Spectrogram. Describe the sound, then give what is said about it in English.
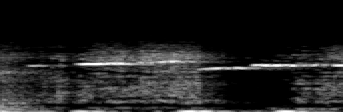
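A thin, eerie whistled tune coming from a window at night after a storm has ceased: one wavering high note that holds steadily and then glides slightly lower, heard faintly and alone over a soft low rumble. “That's a familiar sound, isn't it, Paul? It's coming from that window.”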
